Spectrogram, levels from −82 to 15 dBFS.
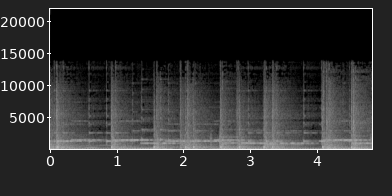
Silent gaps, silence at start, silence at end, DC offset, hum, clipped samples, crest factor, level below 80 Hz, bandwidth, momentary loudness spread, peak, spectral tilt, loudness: none; 0 s; 0 s; under 0.1%; none; under 0.1%; 18 dB; -30 dBFS; 14 kHz; 6 LU; -2 dBFS; -5 dB/octave; -20 LUFS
